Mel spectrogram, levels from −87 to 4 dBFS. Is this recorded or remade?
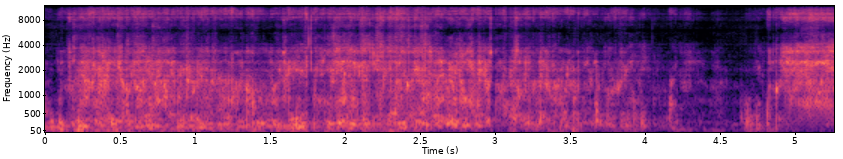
remade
